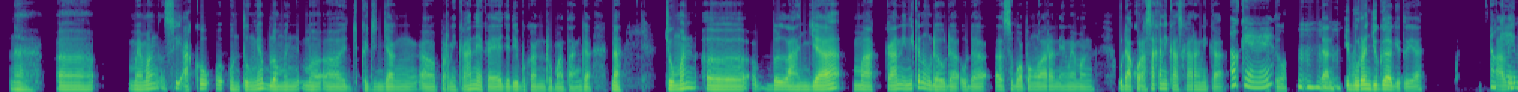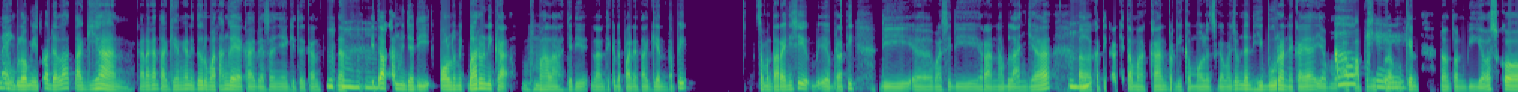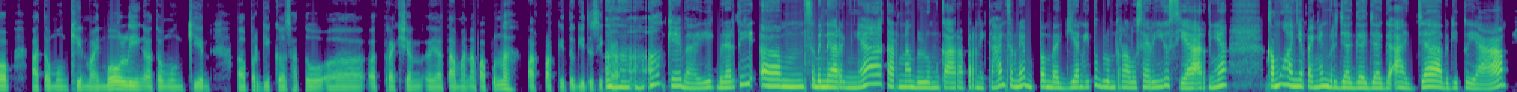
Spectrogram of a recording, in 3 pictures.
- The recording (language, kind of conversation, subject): Indonesian, advice, Bagaimana cara membicarakan dan menyepakati pengeluaran agar saya dan pasangan tidak sering berdebat?
- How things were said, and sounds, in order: swallow; laughing while speaking: "malah"; lip smack; tapping; in English: "attraction"; in English: "park-park"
